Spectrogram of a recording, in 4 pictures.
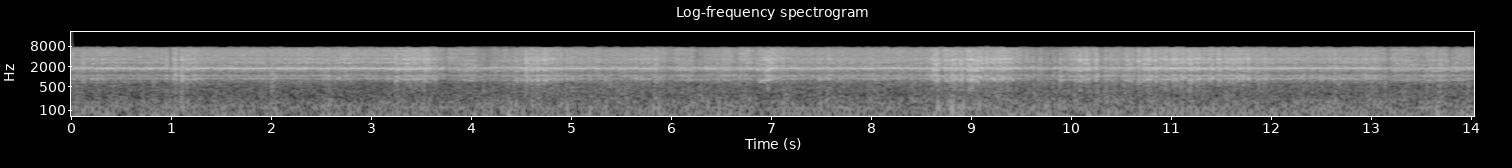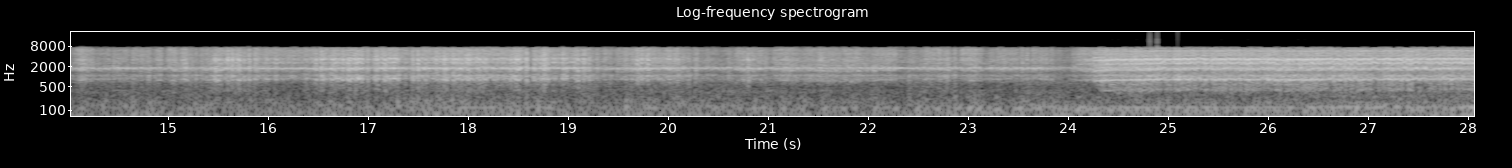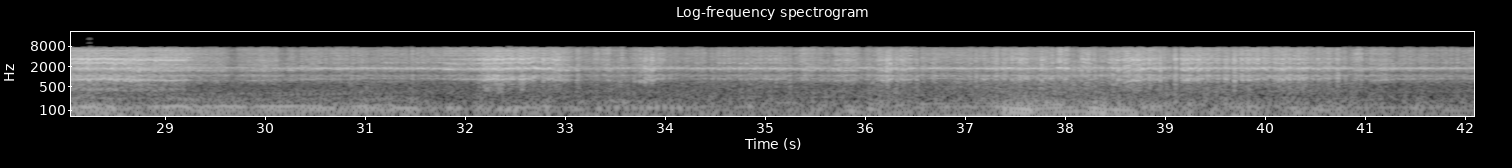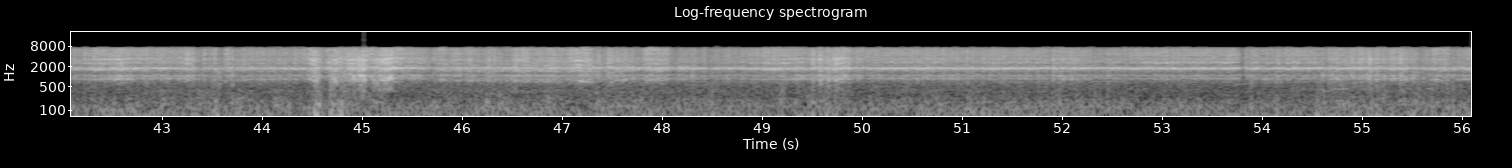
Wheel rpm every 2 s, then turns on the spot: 230, 230, 230, 230, 230, 230, 220, 220, 230, 230, 220, 220, 200, 200, 200, 220, 220, 230, 230, 220, 230, 230, 230, 220, 230, 230, 230, 230.
none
